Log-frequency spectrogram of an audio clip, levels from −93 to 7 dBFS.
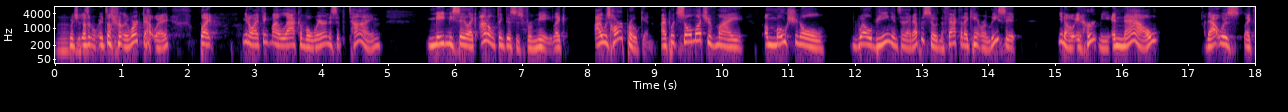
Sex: male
